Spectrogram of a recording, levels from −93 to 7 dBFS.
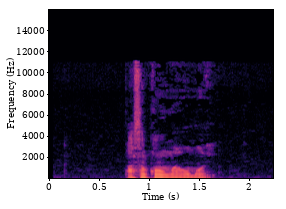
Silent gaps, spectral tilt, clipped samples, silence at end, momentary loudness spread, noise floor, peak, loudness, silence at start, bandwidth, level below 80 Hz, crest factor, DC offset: none; -7 dB/octave; under 0.1%; 0.65 s; 9 LU; -71 dBFS; -6 dBFS; -26 LUFS; 0.8 s; 11.5 kHz; -36 dBFS; 22 dB; under 0.1%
